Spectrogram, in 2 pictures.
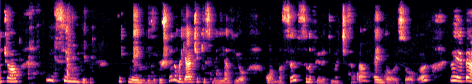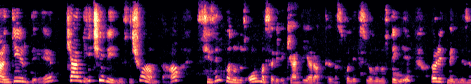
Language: Turkish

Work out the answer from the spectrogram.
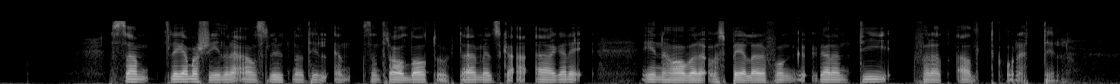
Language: Swedish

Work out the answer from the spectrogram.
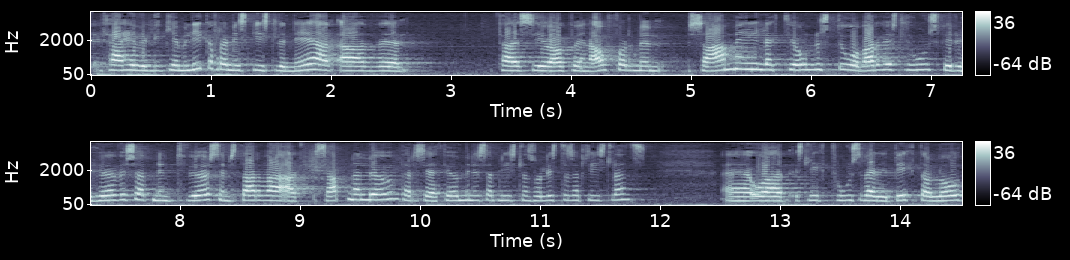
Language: Icelandic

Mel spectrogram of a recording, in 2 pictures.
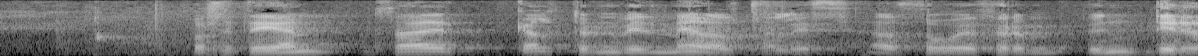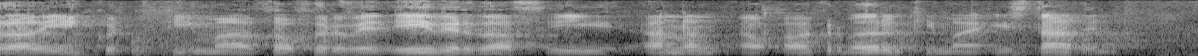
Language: Icelandic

